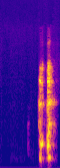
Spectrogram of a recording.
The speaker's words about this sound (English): He says as he coughs for a second. Pardon me, boy.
